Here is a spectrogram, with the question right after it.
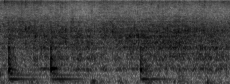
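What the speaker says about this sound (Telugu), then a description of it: "ఇప్పుడు మనం ఎండ్రేలు వేసుకుందాం" Dried prawns hitting hot oil in a pan for a Telugu dried prawn curry, a steady sizzle broken by a few clanks of a stirring spoon against the metal.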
